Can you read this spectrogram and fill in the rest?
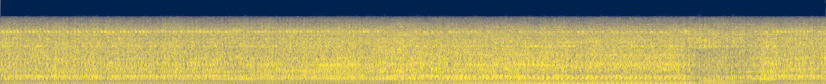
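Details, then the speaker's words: Cub Cadet lawn tractor after carburetor rebuild, fuel shutoff opened and float bowl filled: steady, even engine drone shifting pitch as throttle settles, no knocks, misses or surging; normal running. "I turned that on give it a another shot of gas just to let the engine run faster run the fuel pump faster fill the bowl and now fires right off"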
